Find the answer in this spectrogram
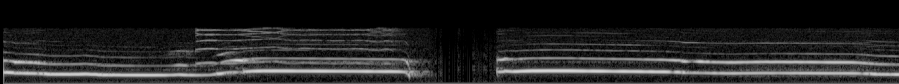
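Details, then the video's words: A three-year-old female Rhodesian Ridgeback sings, giving a long, loud, tonal howl that starts low, rises in pitch after two seconds, breaks off briefly near four seconds, then resumes as a steady, slowly falling wail. "Singing Rhodesian Ridgeback"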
